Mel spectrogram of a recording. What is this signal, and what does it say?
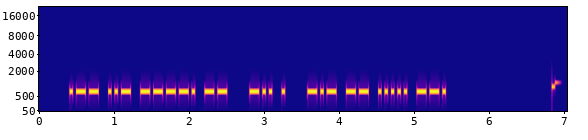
Morse code, heard as a keyed tone, about 27 wpm, 700 Hz. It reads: WU9M DE KM5G
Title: USA Callsign DE Callsign - 4 Characters - 28wpm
